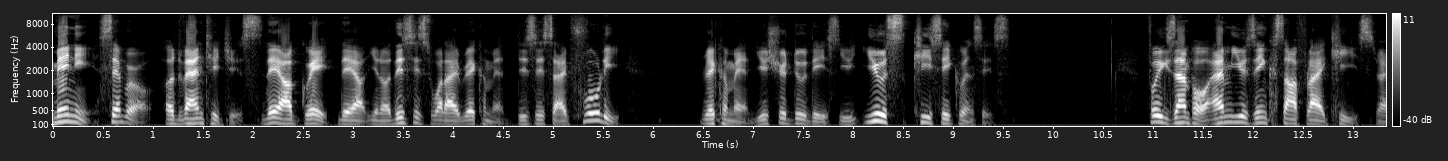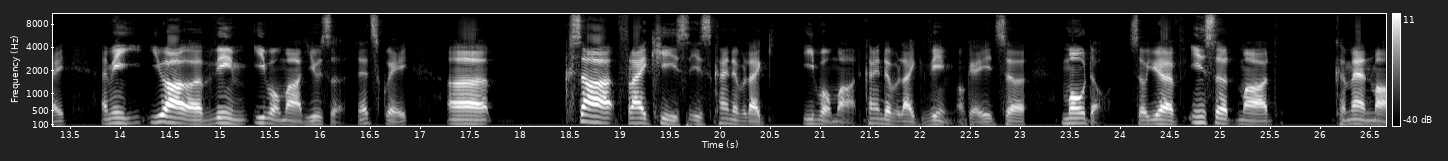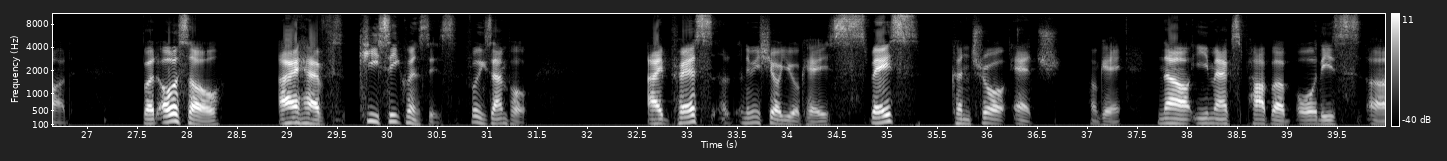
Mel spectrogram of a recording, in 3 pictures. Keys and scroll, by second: 12.9 w, 36.3 h, 37.3 w, 38.0 3.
